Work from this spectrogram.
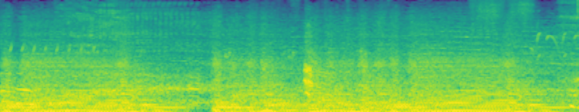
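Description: A war dog barking and whimpering in the video game Battle Brothers, with yips and whines mixed into a dense, continuous, faint bed of game noise.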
